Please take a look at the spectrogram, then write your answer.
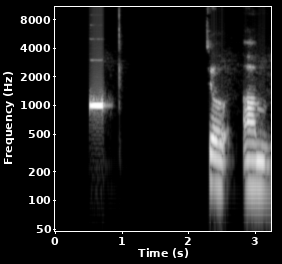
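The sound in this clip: A short telephone keypad tone at a voicemail prompt, one steady beep followed by a faint click, then a pause before a person begins speaking.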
